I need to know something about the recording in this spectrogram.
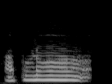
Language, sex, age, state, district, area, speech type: Odia, male, 18-30, Odisha, Ganjam, urban, spontaneous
